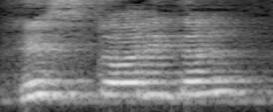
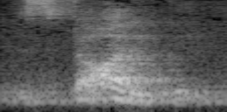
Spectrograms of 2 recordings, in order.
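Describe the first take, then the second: First: Historical with a sounded H and loud, high opening, rising; wrong pronunciation. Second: Historical as 'is-TOR-ical', H barely there, falling; correct pronunciation. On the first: Teacher asks if we say it so, exaggerated mispronunciation. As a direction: hit HIS in historical hard and lift into a question. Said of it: "Do we say historical?". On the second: Teacher correcting after saying no, modelled pronunciation. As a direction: drop the H of historical and lean on TOR. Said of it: "No. It is historical". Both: Shown as a demonstration.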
